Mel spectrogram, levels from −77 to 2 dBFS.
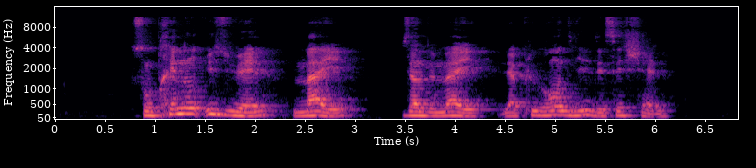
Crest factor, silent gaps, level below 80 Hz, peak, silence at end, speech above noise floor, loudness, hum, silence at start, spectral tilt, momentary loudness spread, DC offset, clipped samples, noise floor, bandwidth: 18 dB; none; -62 dBFS; -8 dBFS; 0.7 s; 51 dB; -26 LUFS; none; 0.8 s; -6 dB/octave; 11 LU; under 0.1%; under 0.1%; -76 dBFS; 11.5 kHz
